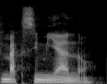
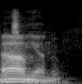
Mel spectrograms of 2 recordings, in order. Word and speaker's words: Maximiano: Yeah, it's Maximiano. There's no L. Um, Maximiano.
